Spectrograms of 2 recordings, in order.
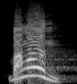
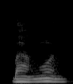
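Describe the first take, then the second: First: It is said harshly, like a snap. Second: It is said softly and gently. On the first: The child is woken by scolding. The speaker calls it wrong. "Cara setan bagaimana?" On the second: The child is woken kindly and will feel comfortable. The speaker calls it right. "Cara Nabi"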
